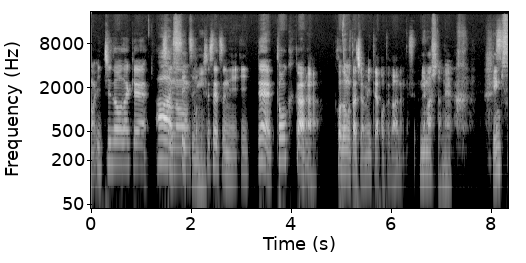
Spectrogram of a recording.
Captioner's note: laugh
